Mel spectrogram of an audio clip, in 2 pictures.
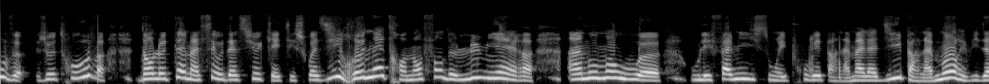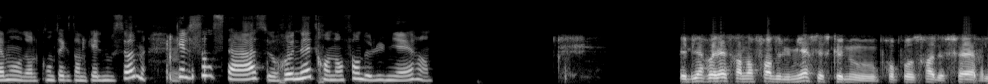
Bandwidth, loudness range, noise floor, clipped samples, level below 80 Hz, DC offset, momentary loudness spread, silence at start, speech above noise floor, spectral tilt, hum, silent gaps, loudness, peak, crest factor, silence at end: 11 kHz; 5 LU; -78 dBFS; under 0.1%; -60 dBFS; under 0.1%; 10 LU; 0 s; 64 dB; -6.5 dB/octave; none; none; -16 LUFS; 0 dBFS; 16 dB; 0 s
